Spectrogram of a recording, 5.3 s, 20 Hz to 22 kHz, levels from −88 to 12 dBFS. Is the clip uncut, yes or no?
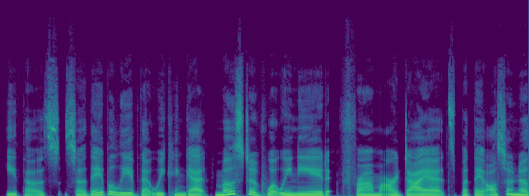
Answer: no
